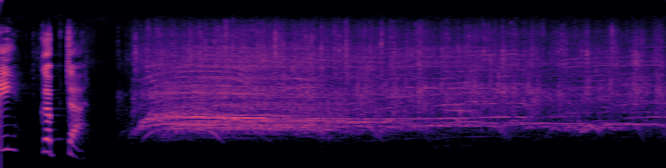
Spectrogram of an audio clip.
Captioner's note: audience cheering and applauding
